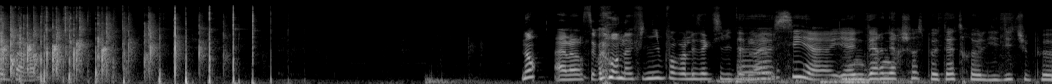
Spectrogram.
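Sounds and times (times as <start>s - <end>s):
audience applause: 0.0s - 2.7s
speech: 5.2s - 10.5s.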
